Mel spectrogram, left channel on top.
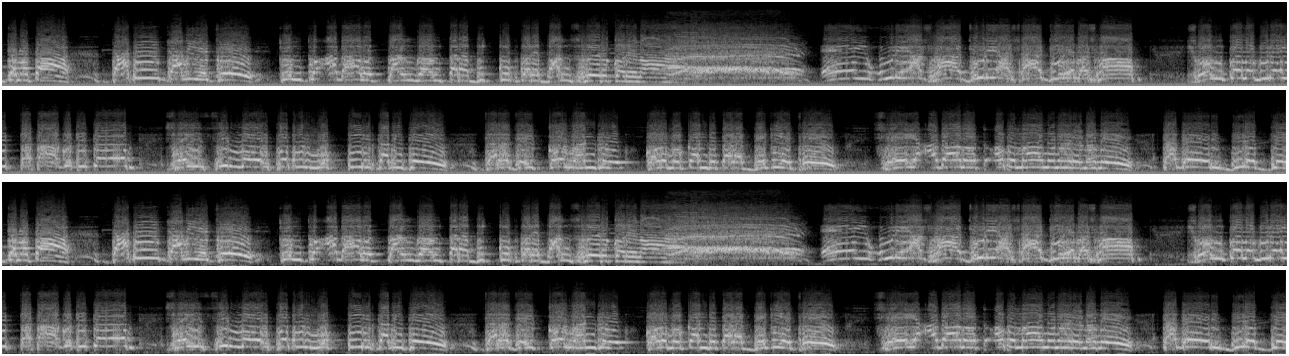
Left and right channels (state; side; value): noise; left; hum, 16 dB below the sound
